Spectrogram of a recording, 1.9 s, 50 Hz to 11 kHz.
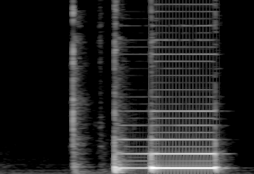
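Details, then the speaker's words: Bogen MCP 35A school intercom head unit in talkback/listen mode, 70-volt speaker used as microphone: a few switch clicks, then a steady mid-pitched tone about half a second, constant until cut off; tone persists in talkback mode. "Now the tone thing, as you can hear, it's still there."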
